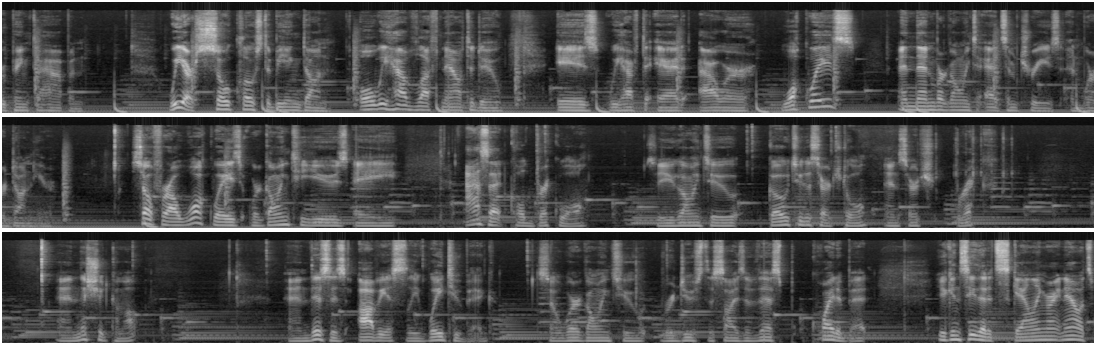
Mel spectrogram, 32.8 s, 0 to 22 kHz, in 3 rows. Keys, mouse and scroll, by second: 16.2 click, 18.3 click, 19.1 click, 19.8-21.3 typing, 23.0-24.4 drag, 24.8 middle click, 25.9-27.0 drag, 28.4-32.7 shift+drag.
